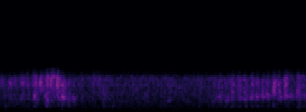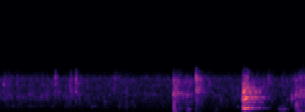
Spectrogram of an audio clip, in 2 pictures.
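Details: Young male Staffordshire Bull Terrier, an abandoned rescue dog in the UK, gives two loud sharp barks near the end after a quieter stretch of low vocal sounds and a person talking.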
